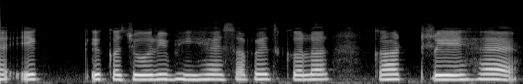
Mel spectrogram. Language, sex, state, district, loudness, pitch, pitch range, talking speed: Hindi, female, Jharkhand, Palamu, -13 LUFS, 230 Hz, 220-235 Hz, 115 wpm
